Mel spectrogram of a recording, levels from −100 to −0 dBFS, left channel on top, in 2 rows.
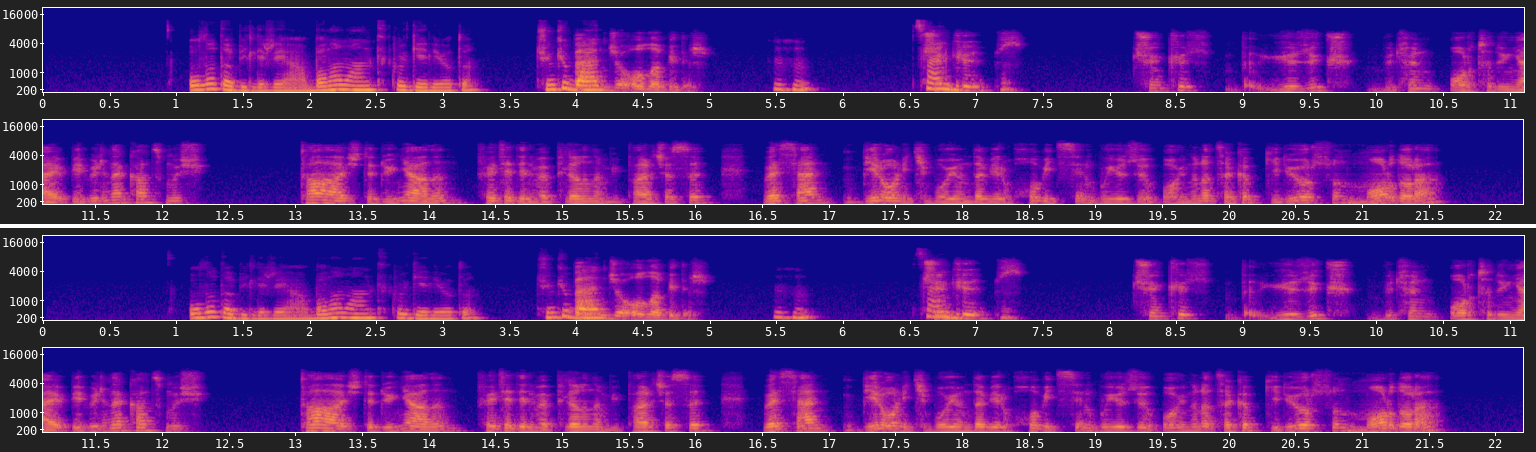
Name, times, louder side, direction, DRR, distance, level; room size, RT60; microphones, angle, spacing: voice 1, 1.1-3.3 3.7-4.2 5.5-5.8 6.6-6.9, left 3 dB, 50° left, 0.3 m, -31 dB
voice 2, 4.0-5.0 6.6-7.3 8.2-8.7 9.0-12.3 13.0-21.6, right 1 dB, 5° right, 0.6 m, -36 dB
2.0 x 2.0 x 3.0 m
head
